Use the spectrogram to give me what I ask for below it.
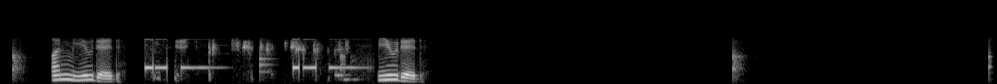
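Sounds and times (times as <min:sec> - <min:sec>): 
speech: 0:00.1 - 0:01.3, 0:03.8 - 0:04.3
telephone keypad dialing tones: 0:01.5 - 0:02.3, 0:02.9 - 0:03.7.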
